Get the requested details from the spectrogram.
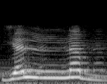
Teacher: ಅನುಸ್ವಾರದ ಉಚ್ಚಾರಣೆ ನಾಸಿಕ ಲ ರೀತಿ ಶಬ್ದ ಮುಂದೆ ಇದೆ ಲಬ್ ಲ ನಂತರ ಬ ಧ ಮತ್ತೆ ವ ಸೇರಿ ಸಂಯುಕ್ತಾಕ್ಷರ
